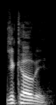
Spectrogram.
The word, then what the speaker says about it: Yakoby: Yacoboy, I think. Yacoboy. Is that his last name? That one's my favorite. What's going on, honestly? And so, how do you say your last name? Jacobi.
